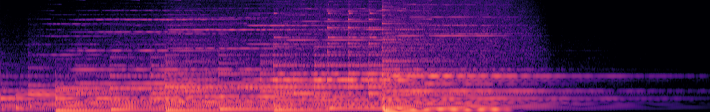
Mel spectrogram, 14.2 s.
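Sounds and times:
soft happy jingle: 0:01.1 - 0:10.8.

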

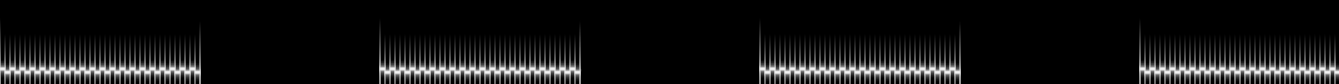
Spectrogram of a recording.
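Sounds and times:
landline phone ringing: 0:00.0 - 0:02.0, 0:03.8 - 0:05.8, 0:07.6 - 0:09.6, 0:11.4 - 0:13.3.

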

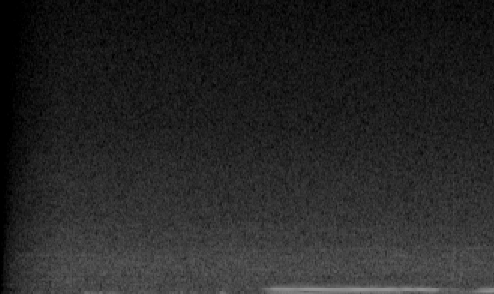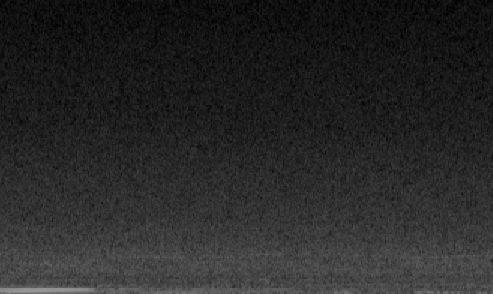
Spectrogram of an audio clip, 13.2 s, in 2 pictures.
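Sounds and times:
blue whale low harmonic tonal moans: 0:03.3 - 0:12.5.

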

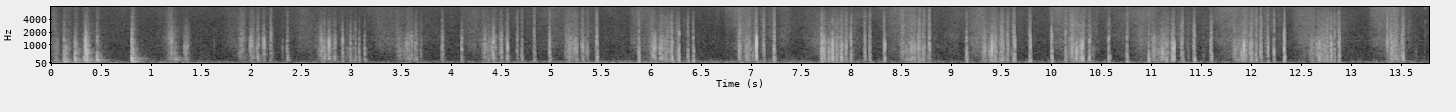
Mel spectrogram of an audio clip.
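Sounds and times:
footsteps in snow: 0:00.0 - 0:13.7.

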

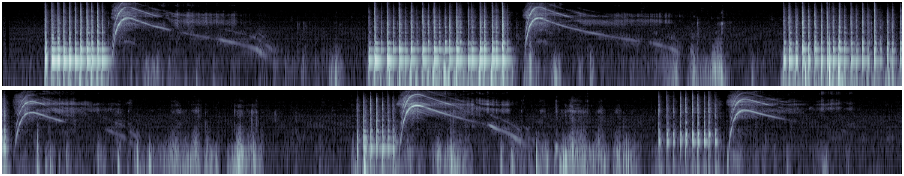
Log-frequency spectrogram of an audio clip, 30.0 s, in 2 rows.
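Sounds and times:
bongo drums: 0:00.7 - 0:01.9, 0:06.1 - 0:08.6, 0:13.0 - 0:15.2, 0:20.9 - 0:22.8, 0:25.9 - 0:27.2.

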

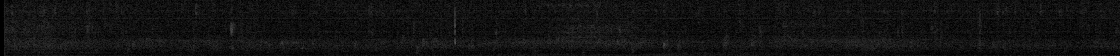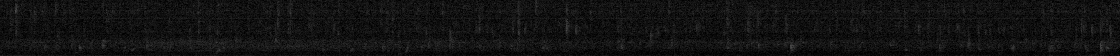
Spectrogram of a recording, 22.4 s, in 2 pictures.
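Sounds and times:
raindrops on the windowsill: 0:00.0 - 0:22.3.

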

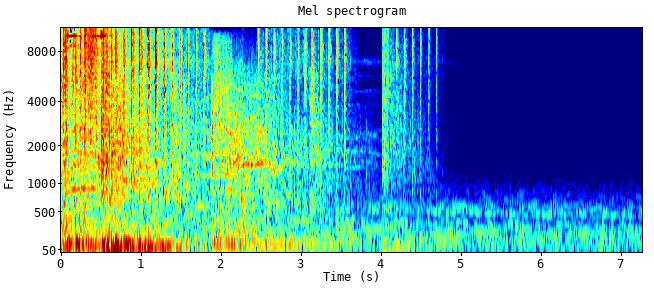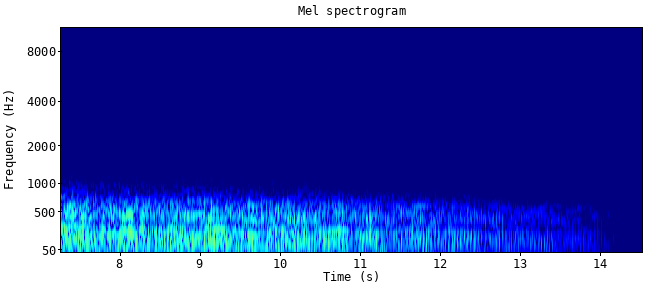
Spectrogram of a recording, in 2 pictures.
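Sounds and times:
war bombs: 0:00.0 - 0:04.8
aircraft flyby: 0:00.0 - 0:05.0
siren: 0:00.0 - 0:13.6.

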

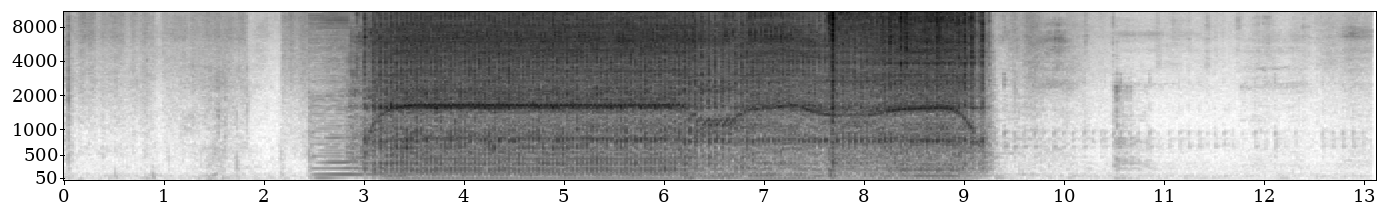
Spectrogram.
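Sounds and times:
serger sewing machine: 0:02.4 - 0:09.4.

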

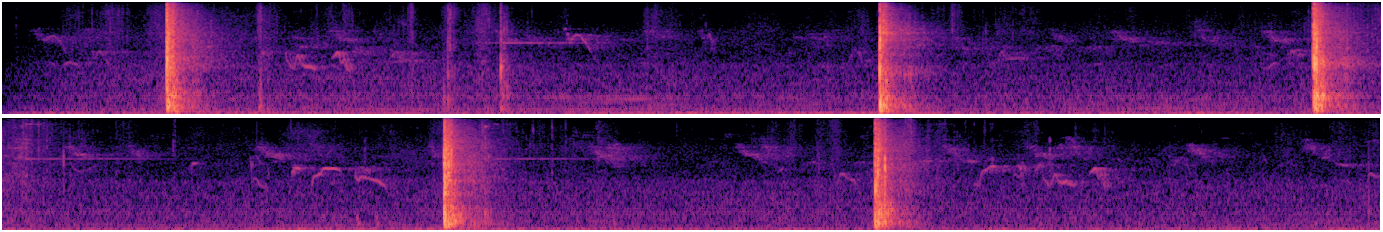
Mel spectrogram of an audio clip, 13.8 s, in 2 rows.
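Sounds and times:
axe chopping a tree trunk: 0:00.7 - 0:02.6, 0:04.2 - 0:04.8, 0:06.4 - 0:07.2, 0:08.8 - 0:09.7, 0:11.1 - 0:11.8.

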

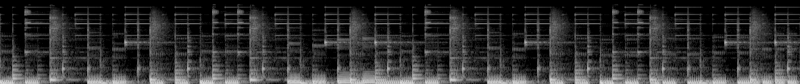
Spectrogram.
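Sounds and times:
bass line theme loop: 0:00.0 - 0:07.9.

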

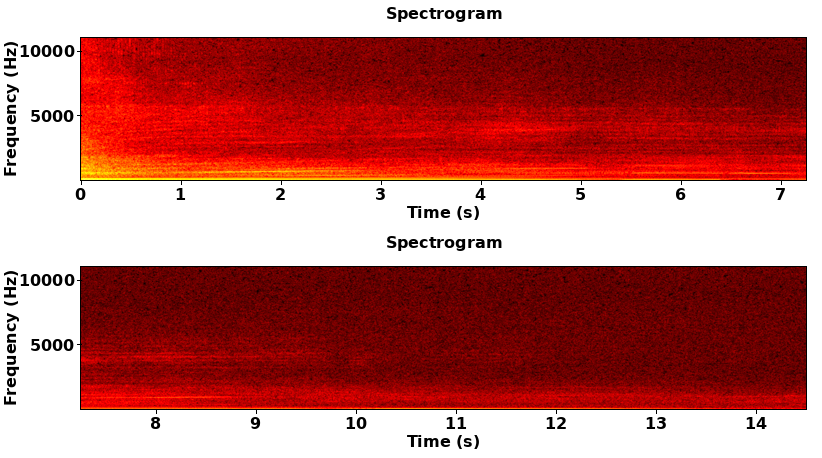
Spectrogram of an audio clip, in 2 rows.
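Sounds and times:
motorcycle passing at 40 km per hour: 0:00.0 - 0:09.4.

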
